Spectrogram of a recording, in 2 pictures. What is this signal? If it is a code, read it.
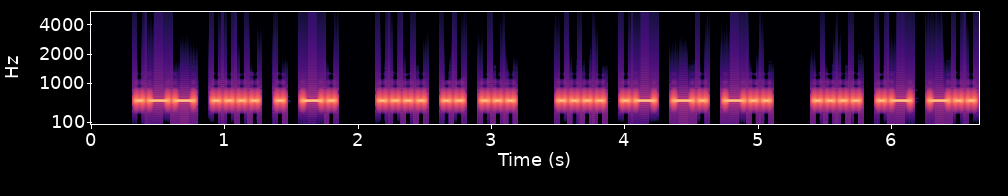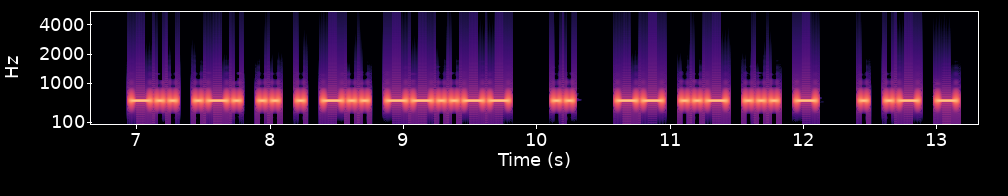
Morse code, heard as a keyed tone, about 25 wpm, 600 Hz. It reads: WHEN HIS HAND HAD DRIED, I MUST EAT
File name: the old man and the sea part 1 25wpm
